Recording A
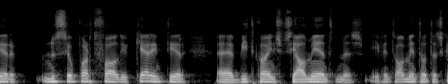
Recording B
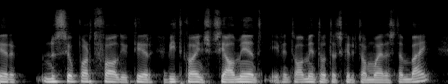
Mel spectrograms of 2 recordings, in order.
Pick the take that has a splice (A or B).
B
